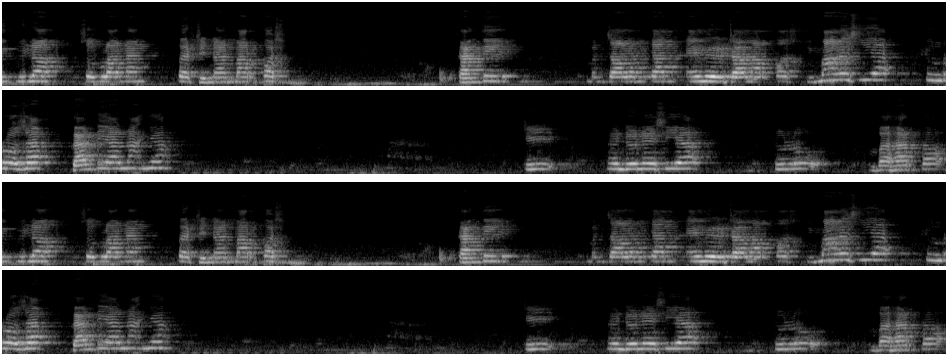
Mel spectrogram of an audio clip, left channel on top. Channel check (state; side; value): normal; both; correlation 0.83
